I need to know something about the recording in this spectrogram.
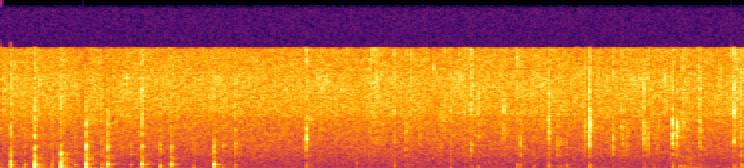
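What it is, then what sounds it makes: Plastic tub tapped with nails. Long fingernails tap and scratch on a black plastic collagen supplement tub held cupped in both hands. A quick run of short, hollow clicks comes first, then fades into quieter scratching with a few scattered taps. The sound is quiet and dry, with no ring after each tap.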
